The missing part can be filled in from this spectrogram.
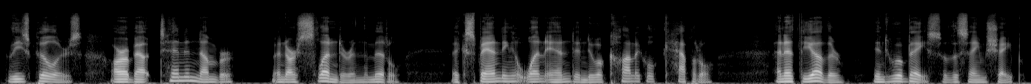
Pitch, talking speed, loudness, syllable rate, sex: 120 Hz, 185 wpm, -23 LUFS, 6.4 syllables/s, male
